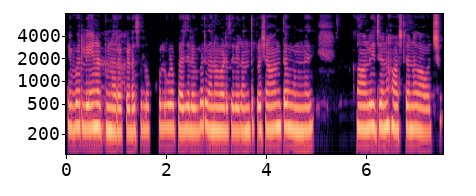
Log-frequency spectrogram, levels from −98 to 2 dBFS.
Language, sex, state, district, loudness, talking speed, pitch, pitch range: Telugu, female, Telangana, Karimnagar, -17 LUFS, 125 wpm, 240 Hz, 230-250 Hz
